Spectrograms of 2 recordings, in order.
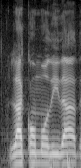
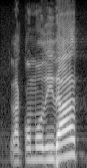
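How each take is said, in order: First: Said in the usual way. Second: Comodidad pushed out louder with a rising end; louder emphatic repeat of comodidad; stress on comodidad. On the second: Shown as a demonstration. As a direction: hammer home the word comodidad.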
